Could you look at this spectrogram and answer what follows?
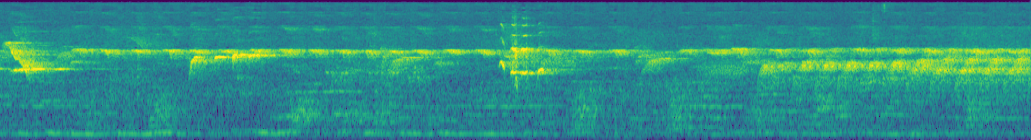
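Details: Male canary with silver plumage giving a sustained, high-pitched warbling song: fast rolled trills and brief sharp chirps, including an abrupt accented note midway, flowing continuously over a soft background hiss.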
